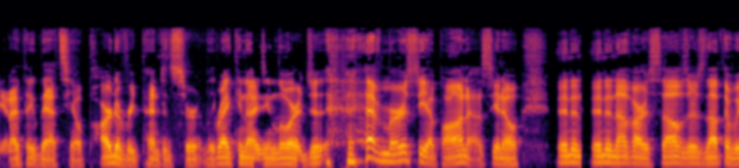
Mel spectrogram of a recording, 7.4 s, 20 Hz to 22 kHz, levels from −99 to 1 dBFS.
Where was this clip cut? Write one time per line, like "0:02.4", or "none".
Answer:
0:02.1
0:05.8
